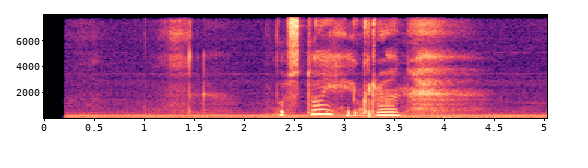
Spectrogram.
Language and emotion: Russian, sad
